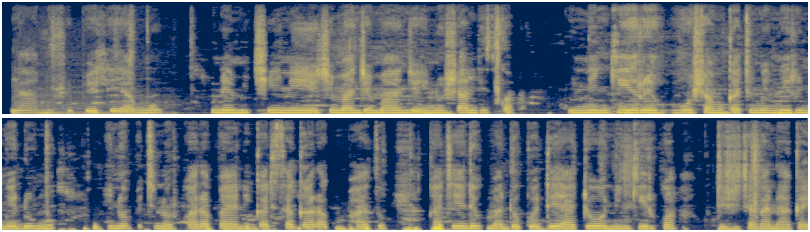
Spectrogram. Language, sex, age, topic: Ndau, female, 25-35, health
